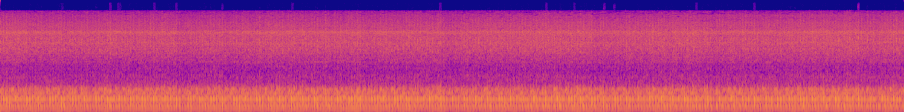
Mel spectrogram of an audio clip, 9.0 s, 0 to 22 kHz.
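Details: Toyota MR2 Turbo idling with an uneven, lumpy exhaust note and irregular pops from a misfire.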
